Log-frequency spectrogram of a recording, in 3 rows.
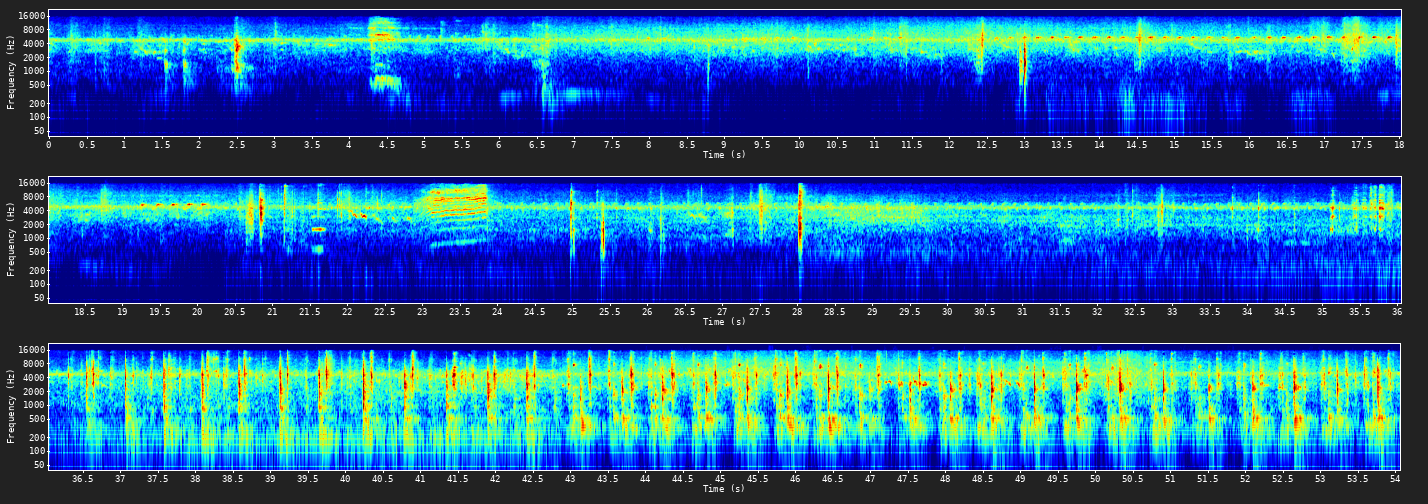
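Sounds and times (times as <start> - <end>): high-pitched insect chirring: 22.9 - 24.2
warbling call: 23.0 - 24.0
sharp metallic clicks: 35.1 - 54.0.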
